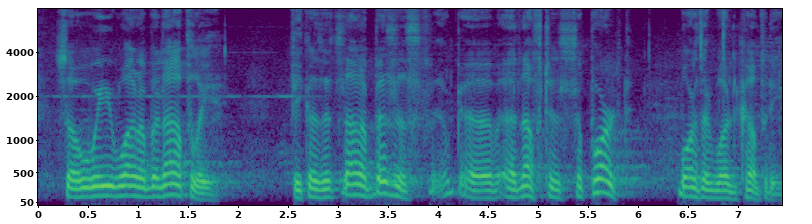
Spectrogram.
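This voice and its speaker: A man speaks at a moderate pace with lively intonation and a fairly high pitch, over noticeable background noise. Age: 80s+. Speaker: inventor, engineer. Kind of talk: interview answer.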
